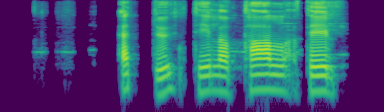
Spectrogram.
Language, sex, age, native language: Icelandic, male, 30-39, Icelandic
